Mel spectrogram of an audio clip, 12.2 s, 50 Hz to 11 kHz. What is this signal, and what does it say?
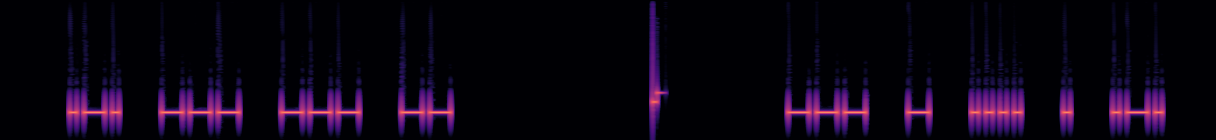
Morse code, heard as a keyed tone, about 17 wpm, spaced as for 12 wpm, 700 Hz. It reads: ROOM OTHER
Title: 2x Character Spacing - Top 300 Words - 17wpm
